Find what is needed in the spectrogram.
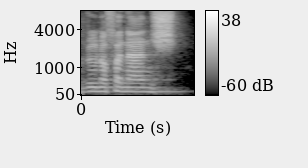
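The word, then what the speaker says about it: Bruno Fernandes: It is pronounced as Bruno Fernanch.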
